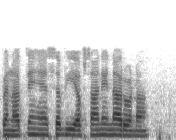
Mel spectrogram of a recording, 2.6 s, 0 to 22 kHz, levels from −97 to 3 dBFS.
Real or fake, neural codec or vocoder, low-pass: fake; vocoder, 44.1 kHz, 128 mel bands every 512 samples, BigVGAN v2; 5.4 kHz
